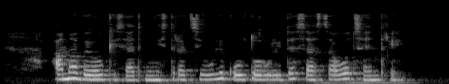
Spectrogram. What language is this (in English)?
Georgian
